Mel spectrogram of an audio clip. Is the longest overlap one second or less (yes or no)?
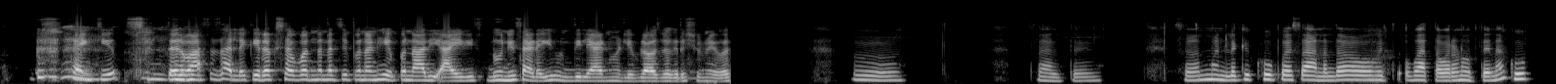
yes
